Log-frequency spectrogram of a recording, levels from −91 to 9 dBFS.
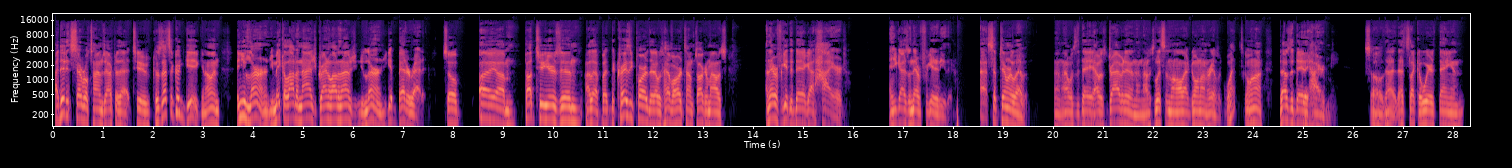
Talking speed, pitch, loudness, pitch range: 260 wpm, 125 Hz, -21 LUFS, 115-145 Hz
